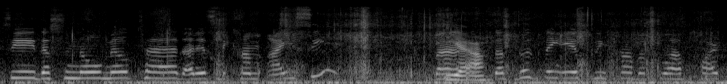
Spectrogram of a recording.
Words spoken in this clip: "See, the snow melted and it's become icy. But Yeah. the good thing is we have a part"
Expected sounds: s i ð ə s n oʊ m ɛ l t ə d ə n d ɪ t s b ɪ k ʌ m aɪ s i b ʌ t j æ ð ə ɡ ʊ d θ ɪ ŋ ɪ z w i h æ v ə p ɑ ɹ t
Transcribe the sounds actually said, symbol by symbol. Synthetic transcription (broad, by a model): s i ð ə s n oʊ m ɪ l t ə d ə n ɪ t s b ɪ k ʌ m aɪ s i b ʌ t j æ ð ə ɡ ʊ d θ ɪ ŋ ɪ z w i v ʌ p ə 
